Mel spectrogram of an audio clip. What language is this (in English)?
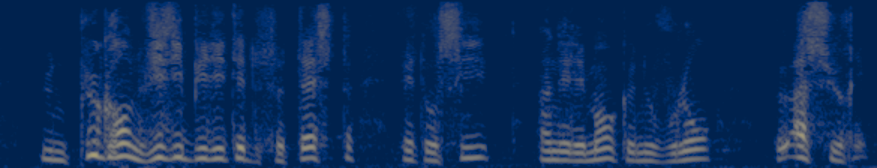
French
